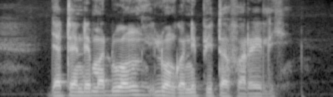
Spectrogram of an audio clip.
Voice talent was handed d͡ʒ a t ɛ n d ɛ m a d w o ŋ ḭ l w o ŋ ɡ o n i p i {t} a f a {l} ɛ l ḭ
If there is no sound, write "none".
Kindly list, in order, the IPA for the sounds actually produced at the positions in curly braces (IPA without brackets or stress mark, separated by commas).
t, ɾ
